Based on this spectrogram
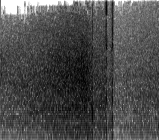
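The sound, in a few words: river water flowing around rocks in the Smoky Mountains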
